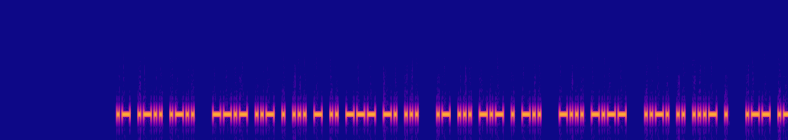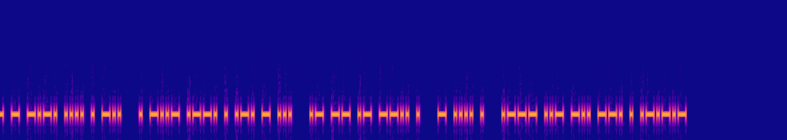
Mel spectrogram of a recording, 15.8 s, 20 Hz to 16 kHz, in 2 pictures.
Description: Morse code, heard as a keyed tone, about 41 wpm, 700 Hz. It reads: ALL QUESTIONS ASKED BY FIVE WATCHED EXPERTS AMAZE THE JUDGE.
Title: Pangram Challenge v2 - 45wpm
